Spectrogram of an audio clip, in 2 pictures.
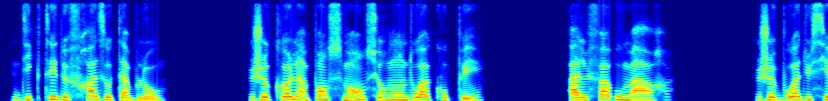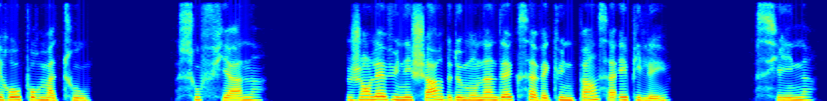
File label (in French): dictée de phrases au tableau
